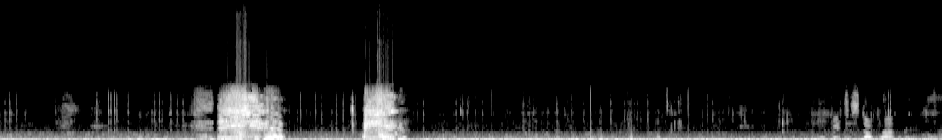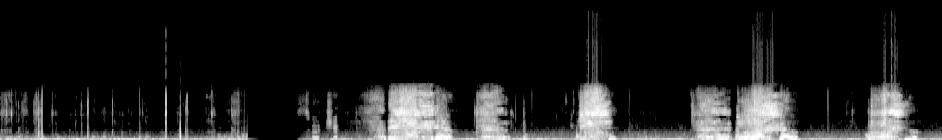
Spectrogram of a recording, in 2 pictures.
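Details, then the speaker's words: Adult driving on the motorway after a dog-filled house visit without antihistamines; about seven sharp sneezes, several in quick runs, over road and engine rumble. Repeated allergic sneezing from dog allergy. "this is quite dangerous I can't help sneezing the cars are slowing down in front of me"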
